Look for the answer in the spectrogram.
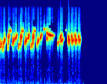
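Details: Biskra goldfinch singing the Felyachi style: a brisk stream of liquid twittering notes, a brief clear whistle, then a compact cluster of chips, very high and clean.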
